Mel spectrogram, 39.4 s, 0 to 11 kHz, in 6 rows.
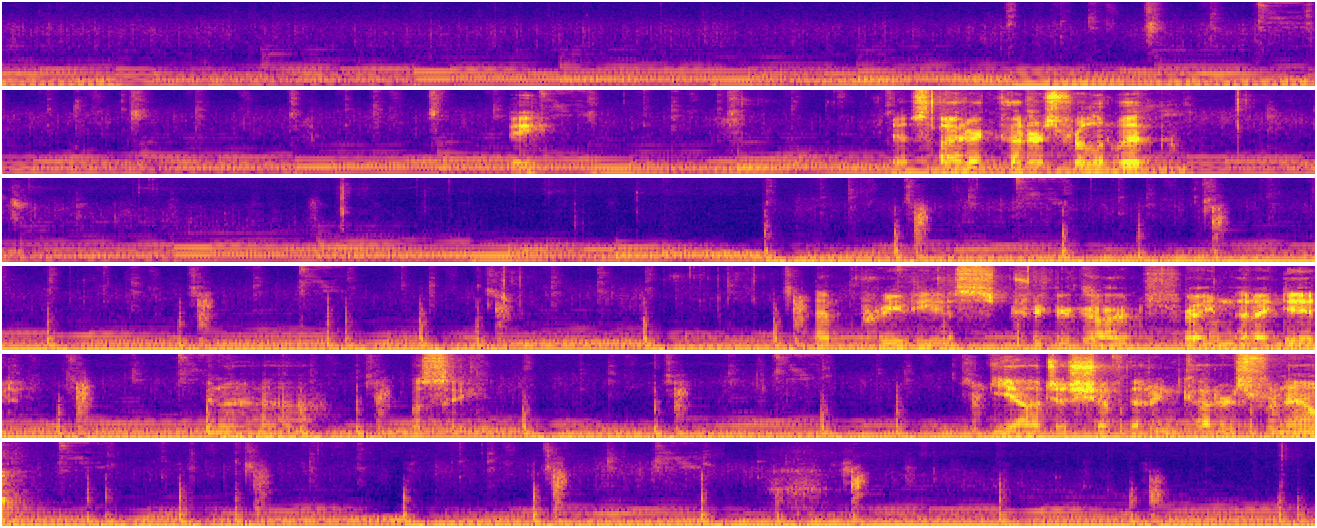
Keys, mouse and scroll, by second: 0.7 middle click, 1.7 middle click, 2.0 Tab, 2.7 alt+z, 3.3 alt+z, 4.0 middle drag, 4.5-4.8 middle drag, 5.0 middle drag, 5.6 middle click, 8.6 middle click, 9.4 middle drag, 10.8-11.1 shift+middle drag, 12.7 h, 14.7 h, 15.1 middle drag, 15.6 middle drag, 16.4-17.3 middle drag, 19.4 middle click, 20.0-20.3 middle drag, 22.1 g, 23.3 ctrl+z, 23.7 middle drag, 24.1 middle drag, 24.5 shift+middle drag, 24.9-25.4 middle drag, 26.5 m, 28.8-29.4 middle drag, 30.0 m, 34.0-34.3 middle drag, 35.0 middle drag, 35.5 middle drag, 36.0 shift+middle drag, 36.4 middle click, 37.7-39.1 middle drag.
